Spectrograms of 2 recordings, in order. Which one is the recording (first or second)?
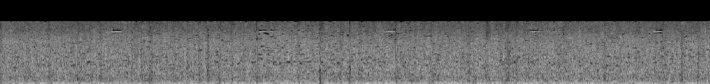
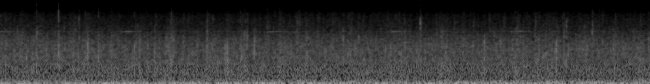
first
